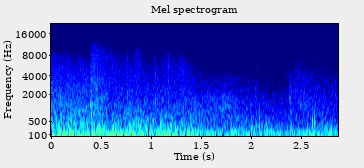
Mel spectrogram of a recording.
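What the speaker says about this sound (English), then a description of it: "His secondaries continue to fire on both sides" Naval secondary guns firing repeatedly from both sides of a warship in World of Warships, a dense wash of booming blasts that stays constant and fairly quiet throughout.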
